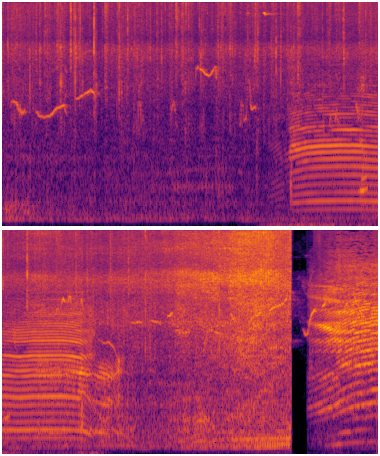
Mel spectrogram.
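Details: Afternoon herding of tame cows, a fat bull calling the female: a long, loud, harmonic moo of nearly two seconds, then a second lower moo starting after a brief cut, with bird whistles in the background.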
